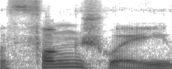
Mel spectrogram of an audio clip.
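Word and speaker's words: 风水: yeah exactly and uh funu which is how it's properly pronounced in in Mandarin is wind and water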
